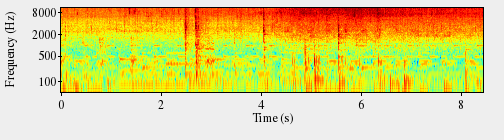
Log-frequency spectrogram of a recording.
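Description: Blended red chili paste and shrimp paste sizzling in oil in a nonstick frying pan as more oil is spooned in and the paste is stirred with a plastic spatula. A few sharp knocks of the utensil come a little before the middle, and the sizzle grows louder after that.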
